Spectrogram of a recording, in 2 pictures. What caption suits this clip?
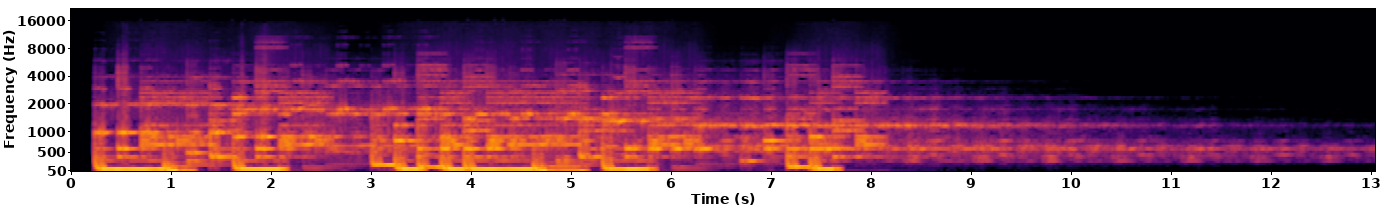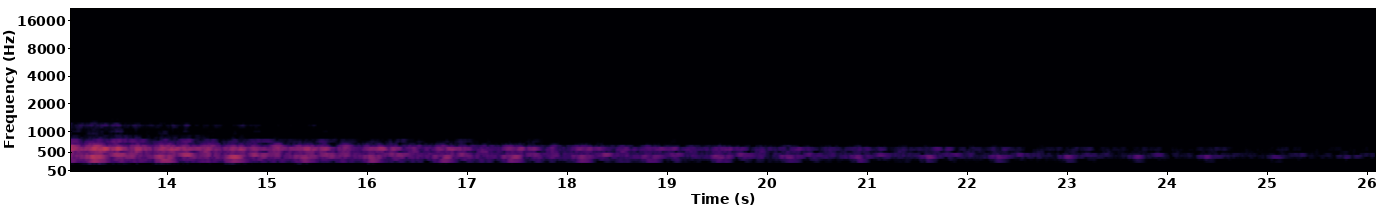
density 5 together
synth loop creation.
8-bit, awesome, cheerful, echo, encouraging, energetic, free, game, gaming, jelly, lift, loop, melody, modern, music, part, promising, quirky, ramp, retro, sample, synth, video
